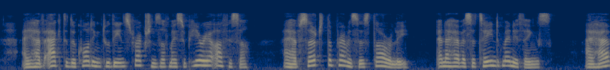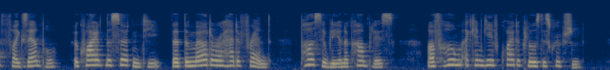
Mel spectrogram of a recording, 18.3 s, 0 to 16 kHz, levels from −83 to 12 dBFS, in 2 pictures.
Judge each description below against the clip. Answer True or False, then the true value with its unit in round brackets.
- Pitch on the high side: True (215 Hz)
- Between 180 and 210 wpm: False (155 wpm)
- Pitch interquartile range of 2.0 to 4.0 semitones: False (5.1 semitones)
